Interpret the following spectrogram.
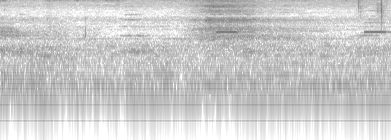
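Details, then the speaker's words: Konica Minolta copier just powered on: a steady low mechanical drone with a faint high squeak creeping in near the end. Abnormal startup noise, which often happens on power-on; cause unknown. "some machines making a horrible mechanical noise but I just turned it on which it happens a lot but that's not an excuse for Konica Minolta"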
